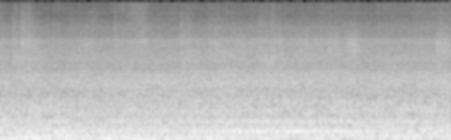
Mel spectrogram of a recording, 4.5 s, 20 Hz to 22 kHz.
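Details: 2021 Marcopolo Torino S bus on a Mercedes-Benz OF-1721 BlueTec 5 diesel chassis, recorded inside the bus under drive: low drone rising out of the steady hum and road rumble; roaring rear differential whine.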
